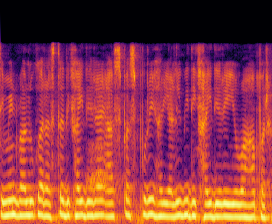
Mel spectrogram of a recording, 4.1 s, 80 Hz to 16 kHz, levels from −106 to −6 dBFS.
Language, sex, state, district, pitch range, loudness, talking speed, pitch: Hindi, female, Uttar Pradesh, Hamirpur, 205-225 Hz, -11 LUFS, 265 wpm, 220 Hz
